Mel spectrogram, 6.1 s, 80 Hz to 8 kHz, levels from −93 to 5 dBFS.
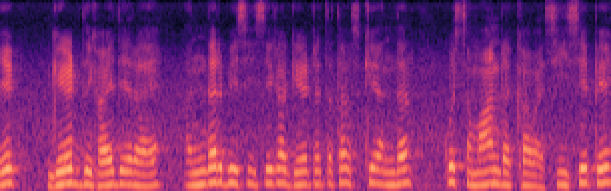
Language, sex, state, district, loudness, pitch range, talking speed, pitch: Hindi, male, Uttarakhand, Uttarkashi, -19 LUFS, 185-215 Hz, 235 wpm, 200 Hz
